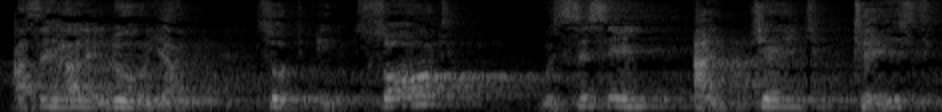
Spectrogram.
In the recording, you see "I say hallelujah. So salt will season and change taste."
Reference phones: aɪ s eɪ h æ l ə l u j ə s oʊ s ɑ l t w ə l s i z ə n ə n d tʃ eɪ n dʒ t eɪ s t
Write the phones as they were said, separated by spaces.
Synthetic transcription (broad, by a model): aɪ s eɪ h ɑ l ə l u j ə s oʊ s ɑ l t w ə s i s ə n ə n tʃ eɪ n dʒ t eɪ s t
